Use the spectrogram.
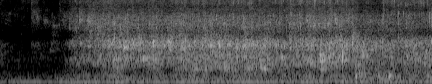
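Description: Water runs and trickles from leaking second-hand sink plumbing, starting quietly and then becoming a steady close splashing stream with no talk.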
